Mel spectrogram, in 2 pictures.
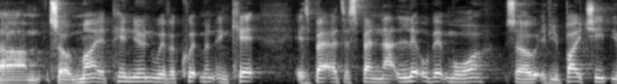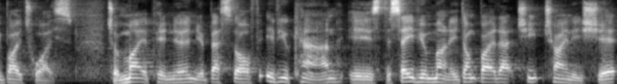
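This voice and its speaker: In a British accent, a man speaks at a moderate pace with a medium pitch and fairly even intonation. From Britain. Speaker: military team leader. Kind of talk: gear review talk to camera. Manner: casual, hesitant with frequent ums.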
